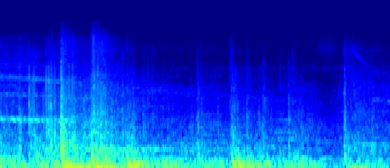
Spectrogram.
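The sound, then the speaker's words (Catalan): New Year fireworks light up the sky in front of a lookout point, bursting repeatedly in a dense, overlapping barrage, sharp cracks and deep booms landing every second or so over a continuous rumble, loud with no voices. “Contemplen junts els focs artificials.”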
